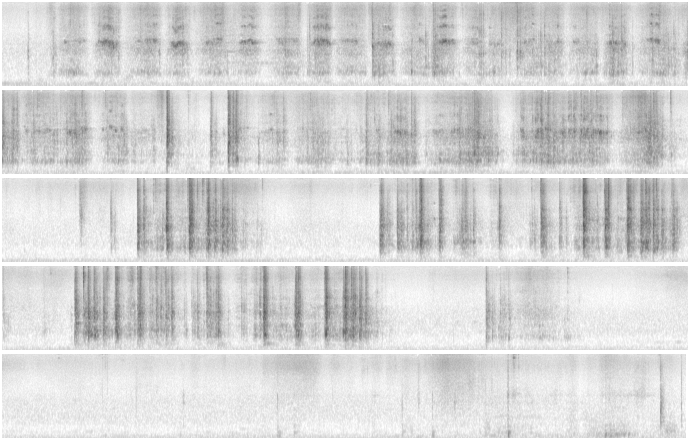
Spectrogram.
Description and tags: SonicSnaps-IDES-FR-toytruck
A plastic toy truck is rolled on the ground and on a wooden children's climbing frame.
France, IDES, Paris, toy, truck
